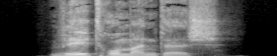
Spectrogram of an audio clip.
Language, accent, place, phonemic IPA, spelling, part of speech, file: German, Germany, Berlin, /ˈvɪltʁoˌmantɪʃ/, wildromantisch, adjective, De-wildromantisch.ogg
- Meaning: very romantic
